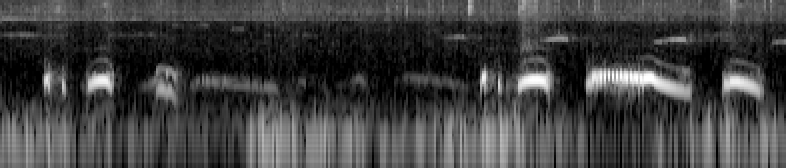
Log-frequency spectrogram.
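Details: Spotted dove coo used as a lure to bring in wild doves: short stuttering notes and a soft drawn note, then a full phrase of quick notes, a long falling coo and a final coo, over low rumbling background.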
